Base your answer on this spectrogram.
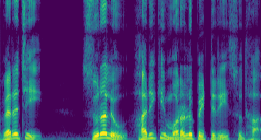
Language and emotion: Telugu, neutral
